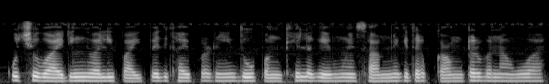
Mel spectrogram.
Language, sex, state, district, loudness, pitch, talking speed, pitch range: Hindi, female, Uttar Pradesh, Lalitpur, -16 LUFS, 165 Hz, 205 wpm, 155-170 Hz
